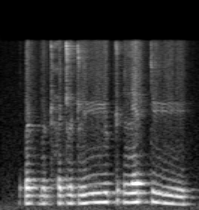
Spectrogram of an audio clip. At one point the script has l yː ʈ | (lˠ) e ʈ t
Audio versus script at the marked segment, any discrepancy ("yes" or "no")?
yes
